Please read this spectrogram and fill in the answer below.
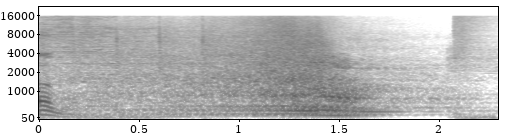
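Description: A 1969 Camaro Z28's 302 small-block V8 driving past. It swells to its loudest about two-thirds of the way through, then falls away quickly near the end.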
